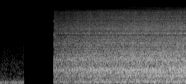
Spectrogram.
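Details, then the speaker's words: 2007 Honda Odyssey after replacing the serpentine belt tensioner assembly and a bad crank pulley (harmonic balancer): smooth, even idle with no more chirp or squeak from the belt. "much better no more chirpy chirp there you go"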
